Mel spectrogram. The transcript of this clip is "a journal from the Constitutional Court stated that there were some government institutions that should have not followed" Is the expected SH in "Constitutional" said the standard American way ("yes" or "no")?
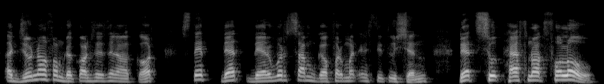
no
